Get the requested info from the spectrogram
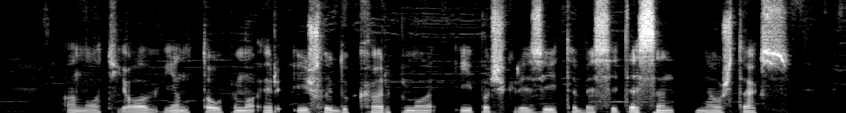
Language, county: Lithuanian, Vilnius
